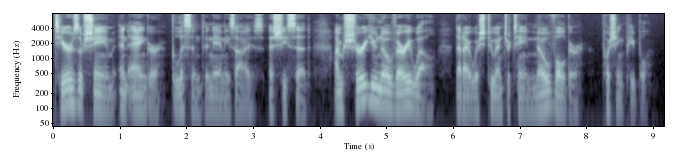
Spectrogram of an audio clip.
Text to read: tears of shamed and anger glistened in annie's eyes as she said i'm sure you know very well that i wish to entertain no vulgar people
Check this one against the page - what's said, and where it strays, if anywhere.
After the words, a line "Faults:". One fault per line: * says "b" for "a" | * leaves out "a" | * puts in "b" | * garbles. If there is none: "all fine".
tears of shame and anger glistened in annie's eyes as she said i'm sure you know very well that i wish to entertain no vulgar pushing people
Faults:
* says "shame" for "shamed"
* puts in "pushing"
